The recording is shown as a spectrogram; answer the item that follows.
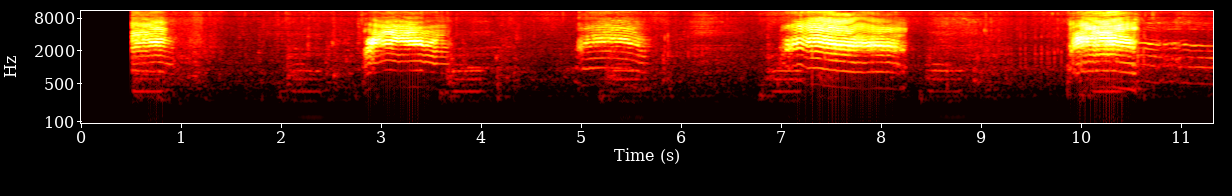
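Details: Stray cats fighting at night, recorded on a Nikon Coolpix S01: five loud, drawn-out wavering yowls, each about a second long, come roughly every two to three seconds with quiet pauses between.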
